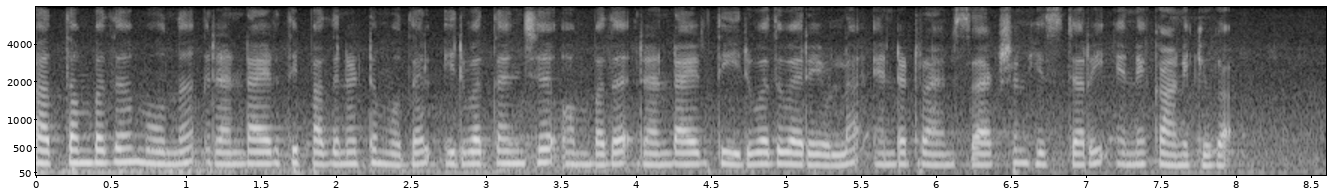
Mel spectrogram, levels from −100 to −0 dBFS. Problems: none marked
